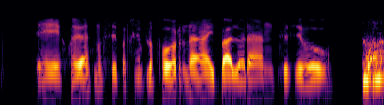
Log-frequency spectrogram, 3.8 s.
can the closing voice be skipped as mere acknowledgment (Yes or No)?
No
